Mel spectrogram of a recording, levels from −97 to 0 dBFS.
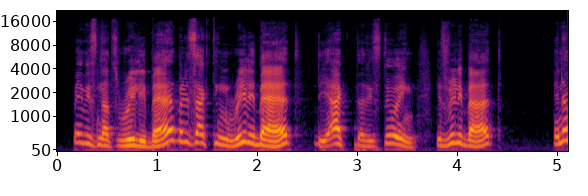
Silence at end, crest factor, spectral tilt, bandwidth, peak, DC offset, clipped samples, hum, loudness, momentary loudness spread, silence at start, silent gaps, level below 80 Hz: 0 s; 18 dB; -6.5 dB/octave; 17.5 kHz; -8 dBFS; under 0.1%; under 0.1%; none; -26 LUFS; 13 LU; 0.2 s; none; -56 dBFS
